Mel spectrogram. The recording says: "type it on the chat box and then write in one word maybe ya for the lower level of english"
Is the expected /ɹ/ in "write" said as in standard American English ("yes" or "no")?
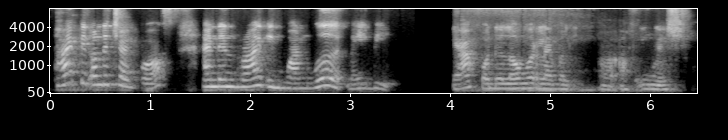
yes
